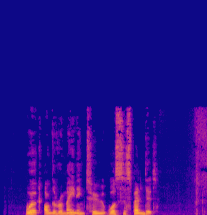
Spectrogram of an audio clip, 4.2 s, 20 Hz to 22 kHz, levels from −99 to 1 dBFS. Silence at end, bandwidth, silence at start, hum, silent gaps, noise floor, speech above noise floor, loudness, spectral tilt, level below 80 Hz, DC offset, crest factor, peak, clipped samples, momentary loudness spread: 0.2 s; 11.5 kHz; 0.5 s; none; none; -75 dBFS; 49 dB; -27 LUFS; -6.5 dB/octave; -70 dBFS; under 0.1%; 20 dB; -8 dBFS; under 0.1%; 8 LU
